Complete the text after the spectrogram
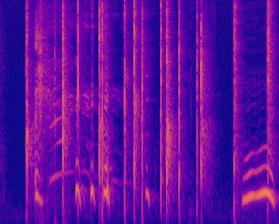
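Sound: people clapping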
